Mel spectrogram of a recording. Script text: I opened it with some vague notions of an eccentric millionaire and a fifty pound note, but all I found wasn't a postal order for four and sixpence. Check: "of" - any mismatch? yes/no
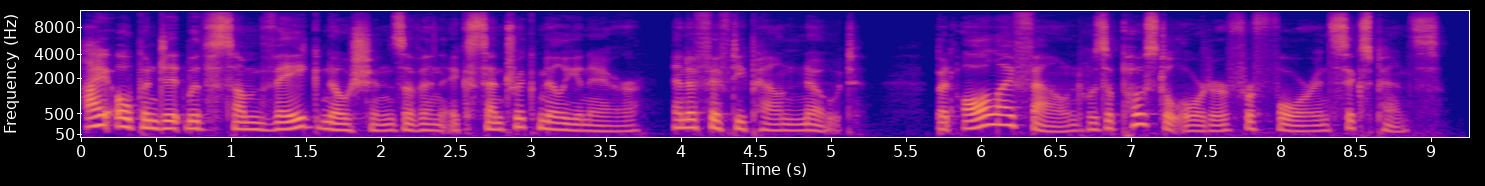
no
